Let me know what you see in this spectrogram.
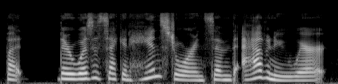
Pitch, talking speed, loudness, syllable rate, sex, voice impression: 235 Hz, 175 wpm, -17 LUFS, 6.6 syllables/s, female, feminine, adult-like, clear, slightly calm, friendly, slightly unique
